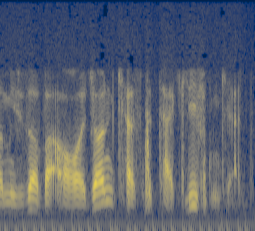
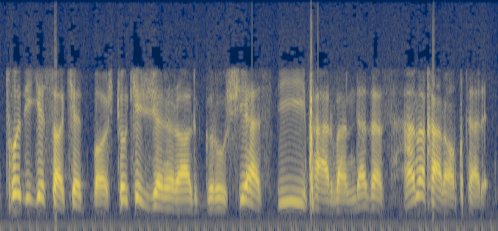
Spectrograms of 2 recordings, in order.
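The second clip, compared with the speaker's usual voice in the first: usual speaking voice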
